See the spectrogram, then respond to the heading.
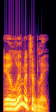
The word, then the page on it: illimitably: British English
